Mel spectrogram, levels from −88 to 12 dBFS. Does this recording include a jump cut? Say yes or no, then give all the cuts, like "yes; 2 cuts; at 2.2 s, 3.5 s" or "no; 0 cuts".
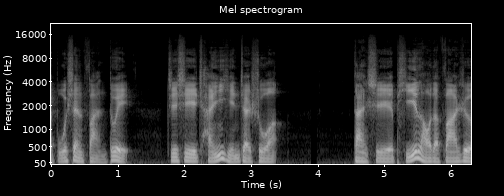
no; 0 cuts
